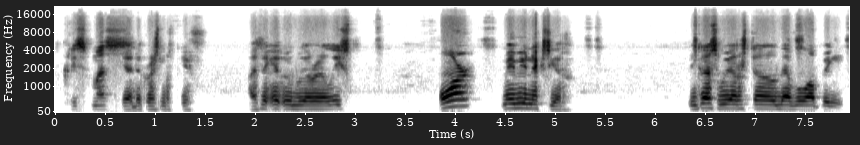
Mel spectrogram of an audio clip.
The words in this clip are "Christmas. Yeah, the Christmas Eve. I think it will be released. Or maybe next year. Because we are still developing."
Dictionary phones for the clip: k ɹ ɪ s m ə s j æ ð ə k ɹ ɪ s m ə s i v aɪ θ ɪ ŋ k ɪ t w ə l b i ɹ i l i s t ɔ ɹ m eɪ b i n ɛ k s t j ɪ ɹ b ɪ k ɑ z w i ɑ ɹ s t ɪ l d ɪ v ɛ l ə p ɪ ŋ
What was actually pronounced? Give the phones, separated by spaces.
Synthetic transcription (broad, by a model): k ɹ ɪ s m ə s j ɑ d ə k ɹ ɪ s m ə s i f aɪ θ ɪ ŋ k ɪ t w ə l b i ɹ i l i s t ɔ ɹ m eɪ b i n ɛ k s t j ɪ ɹ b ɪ k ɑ s w i ɑ ɹ s t ɪ l d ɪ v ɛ l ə p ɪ ŋ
